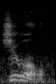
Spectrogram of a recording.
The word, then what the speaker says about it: Jewel: Oh, what's even worse is there's a a a store here called Jewel and for some reason they keep putting an S on the end and calling it jewels. It's like jewels.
